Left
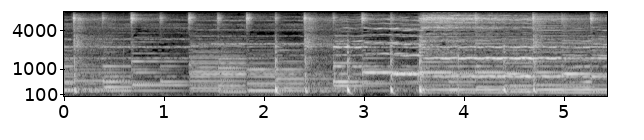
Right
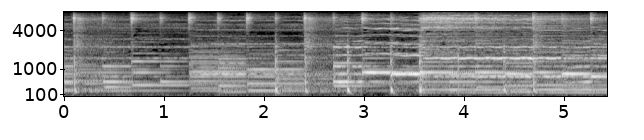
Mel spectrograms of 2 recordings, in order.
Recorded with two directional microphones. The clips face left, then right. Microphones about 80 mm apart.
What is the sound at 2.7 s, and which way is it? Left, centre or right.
Music, centre.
